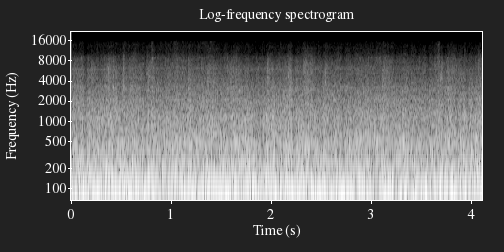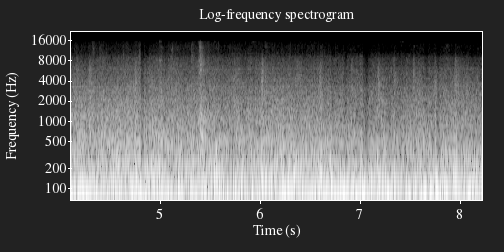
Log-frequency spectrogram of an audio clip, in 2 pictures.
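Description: Vivek Express passenger train running: a loud, steady rumble of the moving coach, heaviest in the deep bass.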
